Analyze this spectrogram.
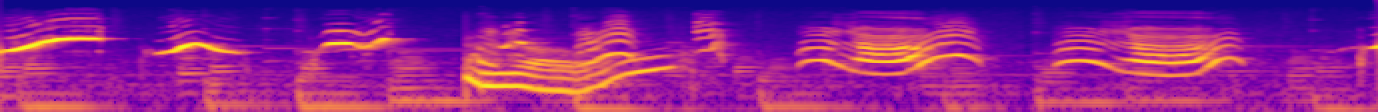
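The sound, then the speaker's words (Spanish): An Amazon parrot in Norfolk, in the east of Great Britain, gives a few short, bright rising whistles, then a run of warbling, voice-like squawks that mimic speech, saying hello to passers-by; fairly loud with brief pauses between calls. “Bob, como escuchan, es muy educado. Silba y dice hello a todo el que pasa por delante.”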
